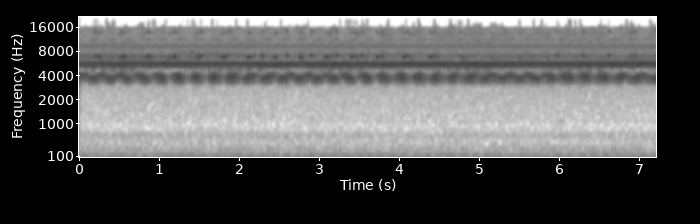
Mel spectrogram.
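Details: Chorus of insects in an ambient soundscape: dense, high-pitched chirping in several stacked bands, pulsing rapidly and steadily with no pauses, over a faint low hum.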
